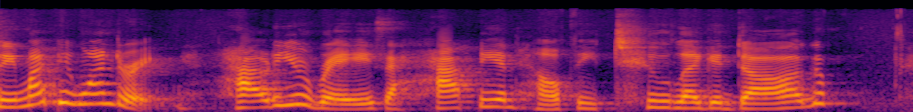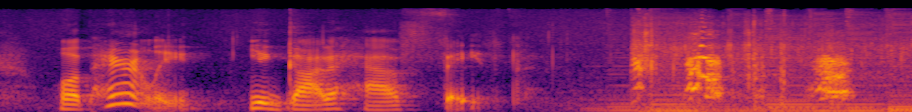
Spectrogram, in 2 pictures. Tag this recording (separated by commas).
Speech, Music, Bow-wow, Dog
